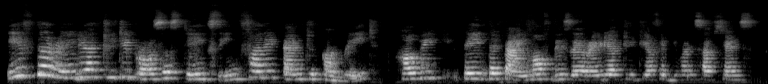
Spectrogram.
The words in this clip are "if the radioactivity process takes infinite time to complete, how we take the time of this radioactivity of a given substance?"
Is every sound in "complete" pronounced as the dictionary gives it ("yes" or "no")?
no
